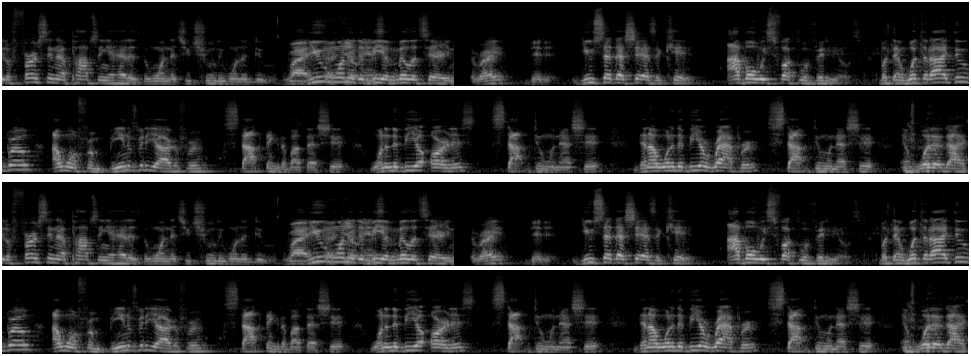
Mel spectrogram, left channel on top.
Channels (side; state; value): both; identical; correlation 1.00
